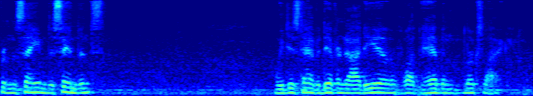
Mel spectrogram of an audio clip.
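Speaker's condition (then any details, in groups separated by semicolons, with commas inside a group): Parkinson's; not speaking too fast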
